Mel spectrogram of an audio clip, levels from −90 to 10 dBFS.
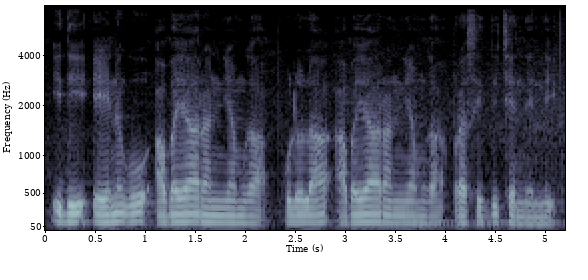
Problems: constant background noise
